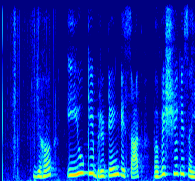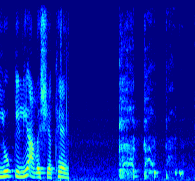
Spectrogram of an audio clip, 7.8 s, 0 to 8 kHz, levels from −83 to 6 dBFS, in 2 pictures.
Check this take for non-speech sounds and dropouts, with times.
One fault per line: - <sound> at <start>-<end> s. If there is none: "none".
- cough at 6.3-7.6 s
